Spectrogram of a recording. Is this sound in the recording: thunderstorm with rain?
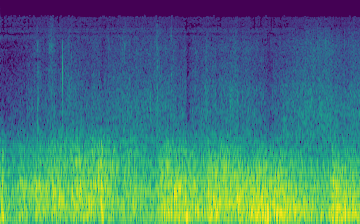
yes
